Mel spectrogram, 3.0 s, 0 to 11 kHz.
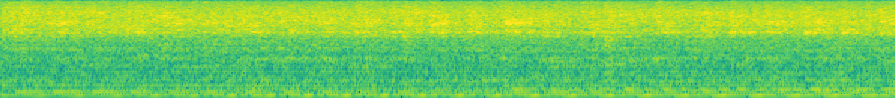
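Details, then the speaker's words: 1956 Chevy small-block V8, sat for years, with new HEI distributor, valves set and new PCV valve, in park: smooth, even low rumble, idling a little fast until brought down; otherwise running well. "idling a little fast there but hey we're good look at that everyone's happy with my finger bring her down just a little bit there we go"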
